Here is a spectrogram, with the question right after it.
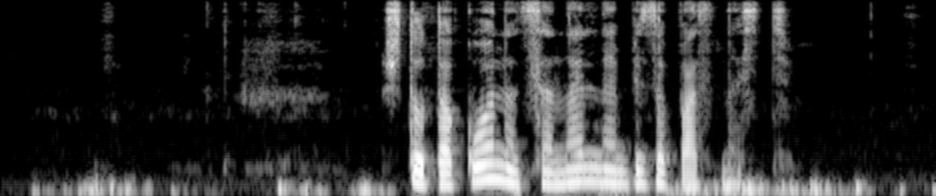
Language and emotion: Russian, neutral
